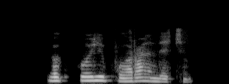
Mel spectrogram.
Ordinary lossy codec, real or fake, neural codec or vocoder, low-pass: AAC, 32 kbps; fake; codec, 16 kHz, 4 kbps, X-Codec, HuBERT features, trained on general audio; 5.4 kHz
